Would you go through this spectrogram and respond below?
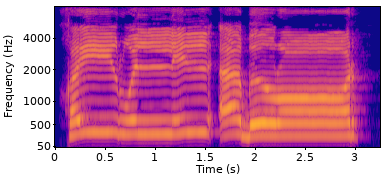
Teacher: یا دیکھیے خیر را کے اوپر تنوین ہے، تنوین کے بعد جو ہے لام آ رہا ہے، اور لام جو ہے حروف یرملون میں سے ہے، تو یہاں پر ادغام ہوگا اور ہم اسے بنا غننے کے پڑھیں گے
